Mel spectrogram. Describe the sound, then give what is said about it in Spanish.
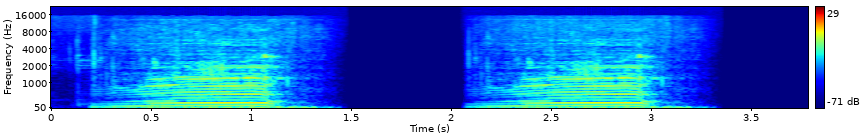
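A heifer inside a Chevrolet Luz pickup truck with a wooden enclosure built on its bed moos twice, each call a long, loud, low harmonic bellow lasting over a second, separated by a brief pause, with no other sounds. “Adentro de esa camioneta Chevrolet Luz había una vaquilla.”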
